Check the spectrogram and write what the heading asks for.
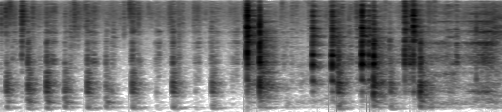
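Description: Chef's knife slicing through a baked thin-crust pizza on a plate: a run of short, crisp crunching crackles, denser and louder in the second half.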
